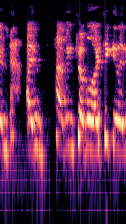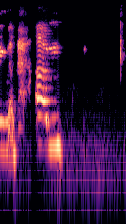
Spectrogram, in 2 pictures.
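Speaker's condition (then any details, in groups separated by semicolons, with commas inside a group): Cerebral palsy, spastic quadriplegia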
